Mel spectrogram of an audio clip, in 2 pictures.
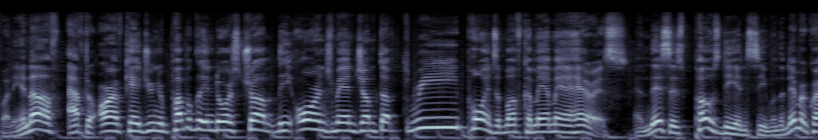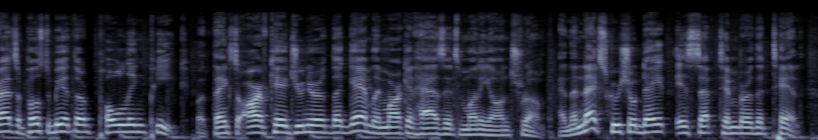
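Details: Adult male narrator; normal voice.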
